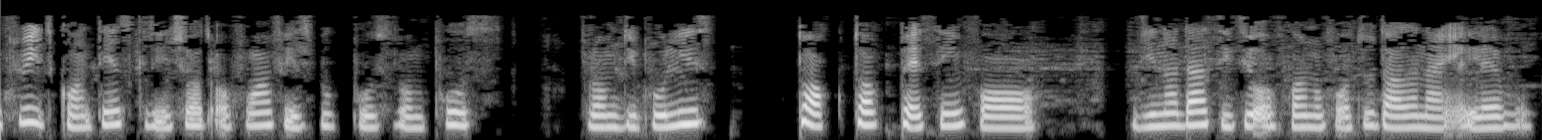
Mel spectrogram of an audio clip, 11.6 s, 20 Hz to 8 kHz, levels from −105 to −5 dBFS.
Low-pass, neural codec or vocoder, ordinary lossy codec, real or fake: 7.2 kHz; none; MP3, 24 kbps; real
